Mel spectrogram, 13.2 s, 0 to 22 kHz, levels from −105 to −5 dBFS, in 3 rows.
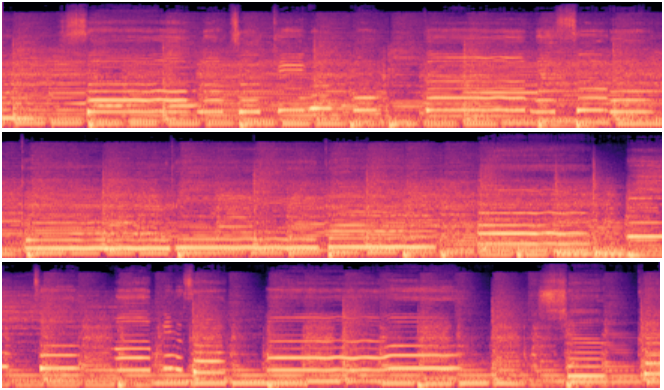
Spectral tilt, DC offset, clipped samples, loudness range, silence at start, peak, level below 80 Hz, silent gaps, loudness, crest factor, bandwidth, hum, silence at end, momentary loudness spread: -5.5 dB/octave; under 0.1%; under 0.1%; 1 LU; 0 s; -4 dBFS; -34 dBFS; none; -18 LUFS; 14 dB; 17.5 kHz; none; 0 s; 4 LU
